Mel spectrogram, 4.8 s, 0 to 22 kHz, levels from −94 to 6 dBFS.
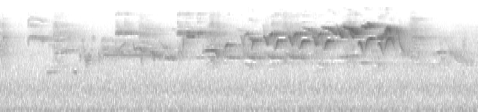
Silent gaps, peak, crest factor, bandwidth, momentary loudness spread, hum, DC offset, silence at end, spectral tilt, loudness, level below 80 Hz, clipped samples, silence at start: none; -20 dBFS; 22 dB; 16.5 kHz; 23 LU; none; under 0.1%; 0 s; 2 dB/octave; -36 LUFS; -74 dBFS; under 0.1%; 0 s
